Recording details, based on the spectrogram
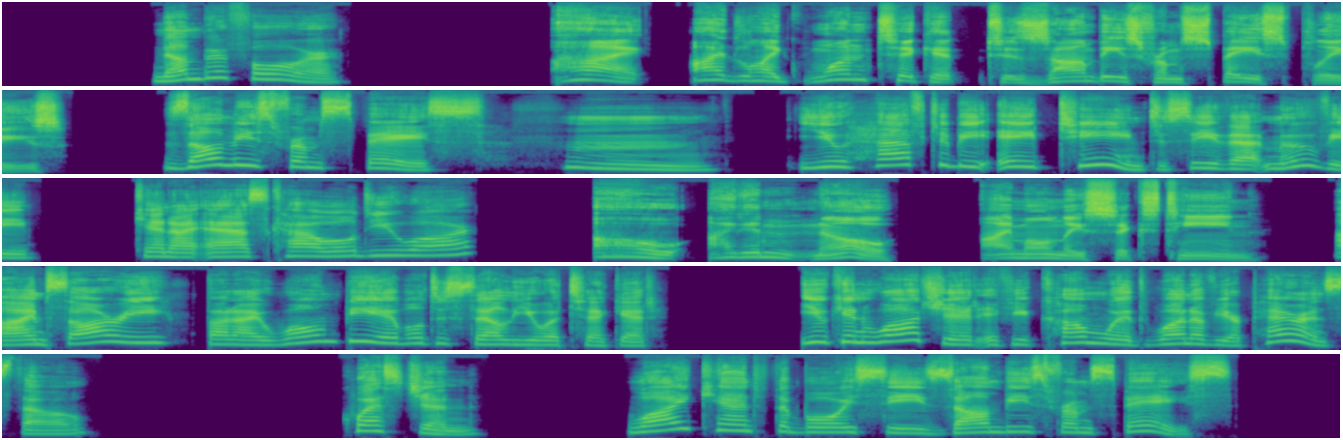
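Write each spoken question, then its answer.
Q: Why can't the boy see Zombies from Space?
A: He is too young (under 18).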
